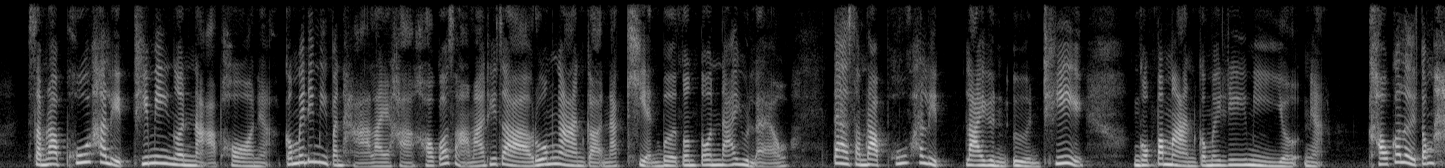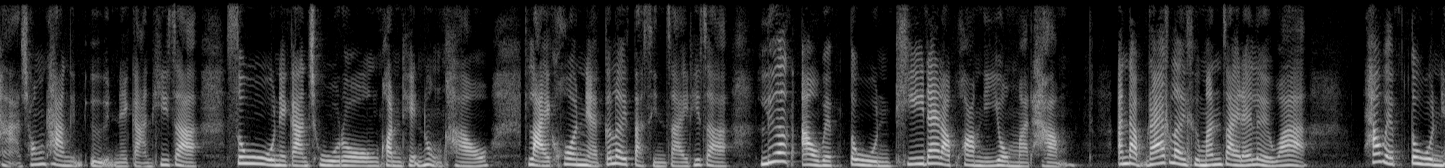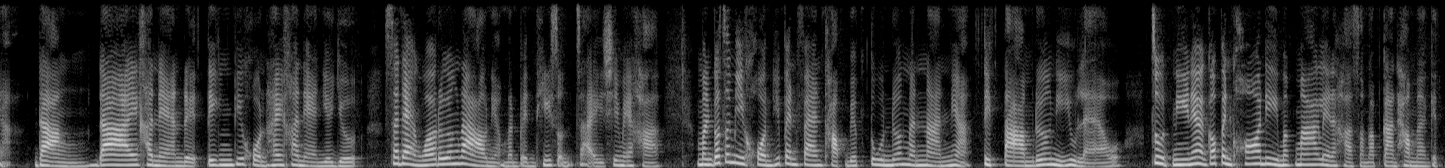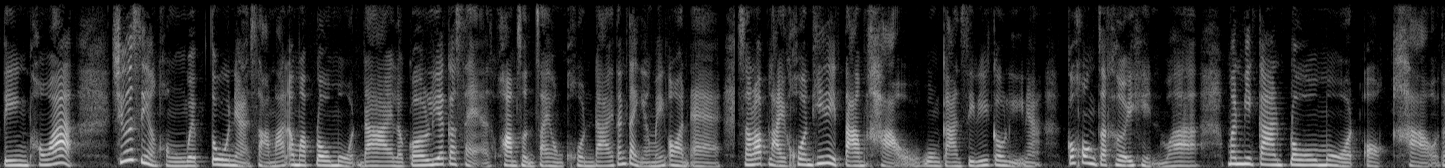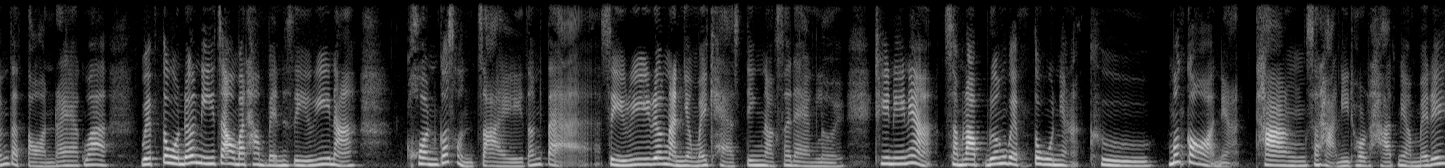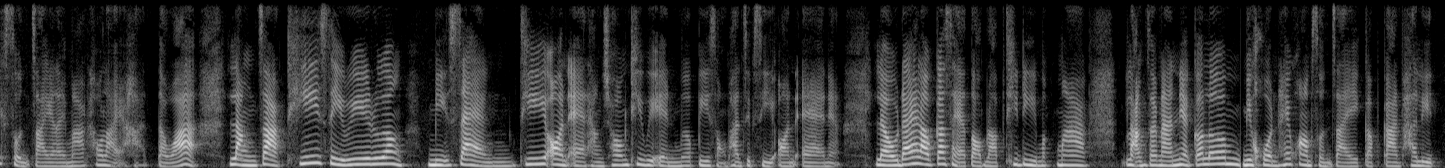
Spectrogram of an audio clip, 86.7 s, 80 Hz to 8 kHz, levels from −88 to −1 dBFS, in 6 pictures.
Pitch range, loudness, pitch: 200-260 Hz, -25 LUFS, 225 Hz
